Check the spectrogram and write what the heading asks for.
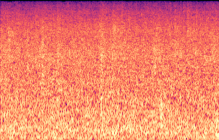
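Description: Steady rain falling, an even hiss with no separate drops or knocks standing out.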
